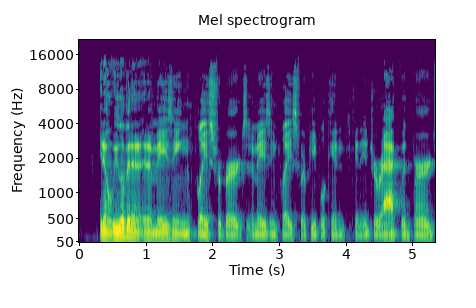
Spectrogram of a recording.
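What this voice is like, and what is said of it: Hoarse, failing voice. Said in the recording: “my voice is going this morning”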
